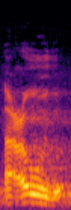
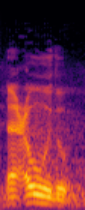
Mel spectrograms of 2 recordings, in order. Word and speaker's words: أعوذ: لا جعلوا أصابعهم، مثلا أعوذ، كثير من الناس يقول أعوذ أعوذ، ولا هي أعوذ أعوذ، يعني الهمزة تنطق مرققة، لأنها كما قلنا إيش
